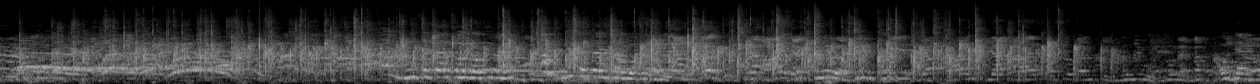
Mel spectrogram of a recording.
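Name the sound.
audience applauding and cheering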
